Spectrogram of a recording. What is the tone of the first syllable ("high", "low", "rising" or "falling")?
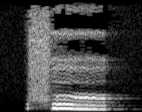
low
